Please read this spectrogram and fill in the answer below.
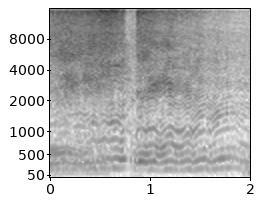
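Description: Motocross bike engine buzzing through a corner, its pitch rising and falling with the throttle.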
